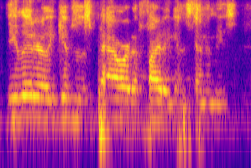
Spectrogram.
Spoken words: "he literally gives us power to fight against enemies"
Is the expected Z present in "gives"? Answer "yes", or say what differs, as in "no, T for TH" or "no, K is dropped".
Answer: yes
